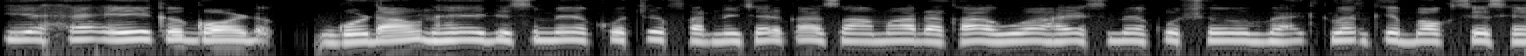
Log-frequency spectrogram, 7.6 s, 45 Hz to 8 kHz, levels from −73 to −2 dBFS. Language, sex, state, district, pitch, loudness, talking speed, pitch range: Hindi, male, Haryana, Jhajjar, 185 Hz, -17 LUFS, 155 wpm, 180-200 Hz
